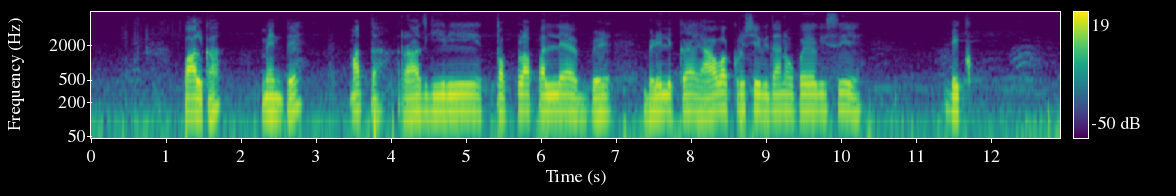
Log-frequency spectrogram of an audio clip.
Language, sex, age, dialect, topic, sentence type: Kannada, male, 18-24, Northeastern, agriculture, question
